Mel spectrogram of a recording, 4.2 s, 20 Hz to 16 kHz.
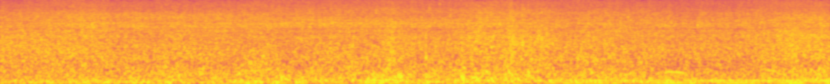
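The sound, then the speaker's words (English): Water churns and swirls steadily alongside a boat where about a dozen whirlpools, each roughly 3 or 4 feet across, spin in the water; a continuous rushing wash mixed with wind buffeting the microphone, fairly loud with no pauses. “There are a dozen whirlpools just like it on this side of the boat.”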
